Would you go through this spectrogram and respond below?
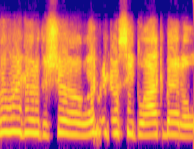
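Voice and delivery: very high, loud, tearful crying plea. Retelling a young girl's plea to go to a show: imitating someone crying. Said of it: "she's crying".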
